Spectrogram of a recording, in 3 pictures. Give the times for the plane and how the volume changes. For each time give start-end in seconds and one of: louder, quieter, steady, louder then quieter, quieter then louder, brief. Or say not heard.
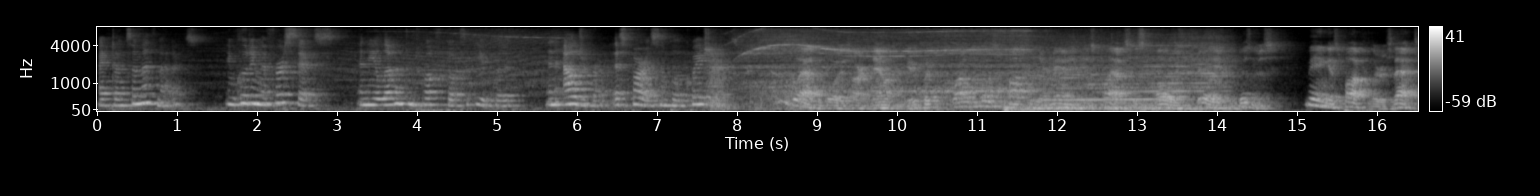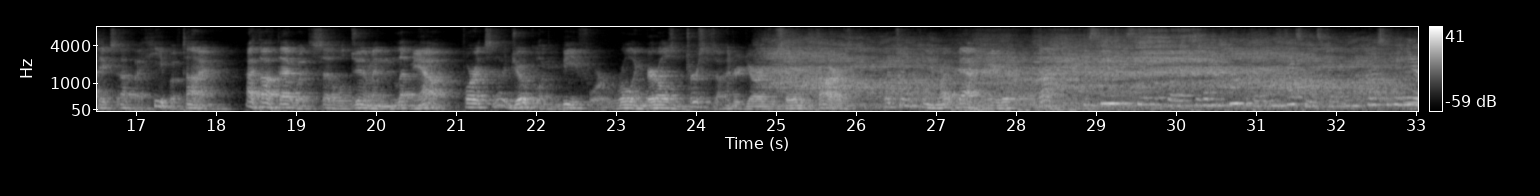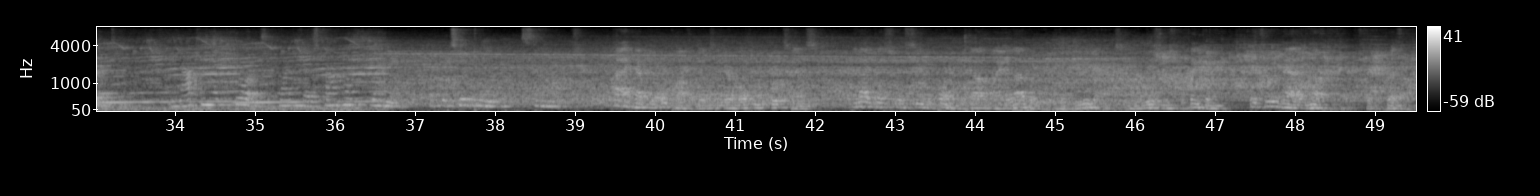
0.0-14.2 louder
24.7-49.4 steady.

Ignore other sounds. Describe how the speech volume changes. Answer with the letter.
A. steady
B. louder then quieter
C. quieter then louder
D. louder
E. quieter
A.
